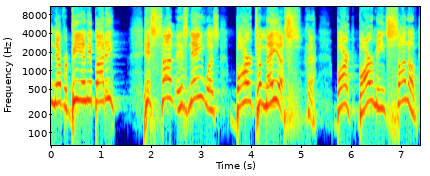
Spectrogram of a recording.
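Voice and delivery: high, loud, emphatic preacher voice; fired-up preaching. Real, not acted. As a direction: preach it hard, hammering each rebuke. Preaches at full force.

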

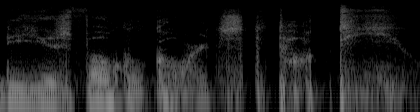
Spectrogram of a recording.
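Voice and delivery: soft breathy whisper. Shown as a demonstration. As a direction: drop to a whisper. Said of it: "he whispered".

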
